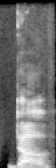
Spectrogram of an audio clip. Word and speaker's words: dove: bird called a dove dove rhymes with love nobody wrote about hamsters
